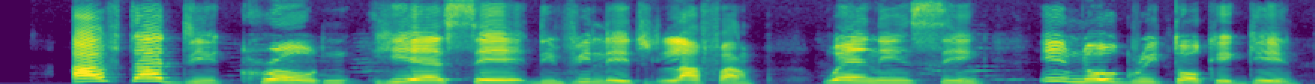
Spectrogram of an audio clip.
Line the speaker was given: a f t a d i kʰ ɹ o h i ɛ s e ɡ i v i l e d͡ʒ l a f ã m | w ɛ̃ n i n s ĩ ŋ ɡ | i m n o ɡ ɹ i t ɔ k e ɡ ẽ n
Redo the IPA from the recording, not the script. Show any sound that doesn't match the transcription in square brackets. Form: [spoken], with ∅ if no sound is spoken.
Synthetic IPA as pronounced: a f t a d i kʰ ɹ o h i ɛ s e [d] i v i l e d͡ʒ l a f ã m | w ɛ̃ n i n s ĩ ŋ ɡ | i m n o ɡ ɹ i t ɔ k e ɡ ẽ n

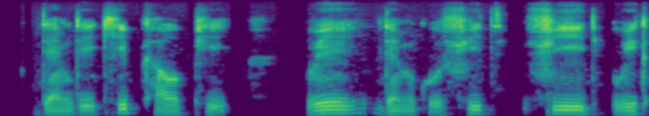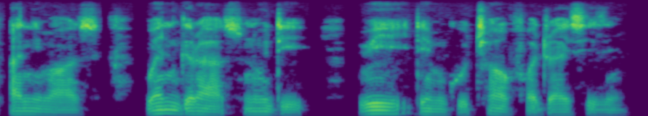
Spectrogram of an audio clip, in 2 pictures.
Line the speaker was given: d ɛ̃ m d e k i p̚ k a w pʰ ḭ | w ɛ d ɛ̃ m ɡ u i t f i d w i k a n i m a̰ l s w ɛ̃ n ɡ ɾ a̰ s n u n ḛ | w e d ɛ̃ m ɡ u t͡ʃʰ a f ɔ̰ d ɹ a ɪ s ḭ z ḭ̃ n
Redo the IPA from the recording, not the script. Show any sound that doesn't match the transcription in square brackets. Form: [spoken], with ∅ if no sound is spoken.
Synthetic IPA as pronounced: d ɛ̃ m d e [kʰ] i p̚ [kʰ] a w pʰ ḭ | w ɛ d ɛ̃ m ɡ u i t f i d w i k a n i m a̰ l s w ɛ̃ n ɡ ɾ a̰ s n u [d] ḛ | w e d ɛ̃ m ɡ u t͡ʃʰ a f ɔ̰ d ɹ a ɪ s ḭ z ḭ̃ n

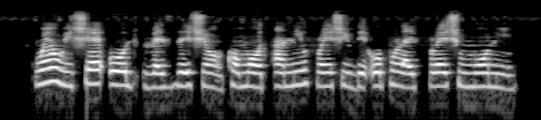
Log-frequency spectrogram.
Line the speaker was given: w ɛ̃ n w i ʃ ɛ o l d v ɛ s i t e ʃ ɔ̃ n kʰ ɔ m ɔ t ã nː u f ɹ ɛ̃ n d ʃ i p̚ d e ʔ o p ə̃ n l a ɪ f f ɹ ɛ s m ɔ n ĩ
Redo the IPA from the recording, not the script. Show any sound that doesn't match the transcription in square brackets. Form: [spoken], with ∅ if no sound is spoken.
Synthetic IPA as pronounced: w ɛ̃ n w i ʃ ɛ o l d v ɛ s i t e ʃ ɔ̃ n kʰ ɔ m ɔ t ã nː u f ɹ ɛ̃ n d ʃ i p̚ d e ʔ o p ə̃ n l a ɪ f f ɹ ɛ [ʃ] m ɔ n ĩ

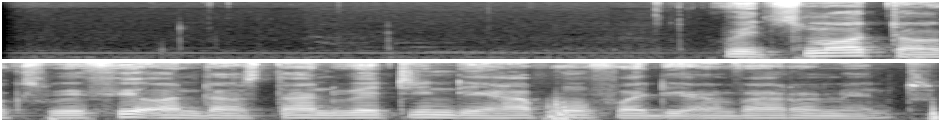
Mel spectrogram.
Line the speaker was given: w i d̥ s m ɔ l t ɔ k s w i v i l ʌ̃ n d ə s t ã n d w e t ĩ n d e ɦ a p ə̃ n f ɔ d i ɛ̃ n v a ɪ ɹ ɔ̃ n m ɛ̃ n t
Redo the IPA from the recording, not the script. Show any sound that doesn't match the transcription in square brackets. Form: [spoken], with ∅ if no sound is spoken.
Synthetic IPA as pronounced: w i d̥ s m ɔ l t ɔ k s w i [f] i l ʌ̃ n d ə s t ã n d w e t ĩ n d e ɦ a p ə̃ n f ɔ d i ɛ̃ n v a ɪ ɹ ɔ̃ n m ɛ̃ n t

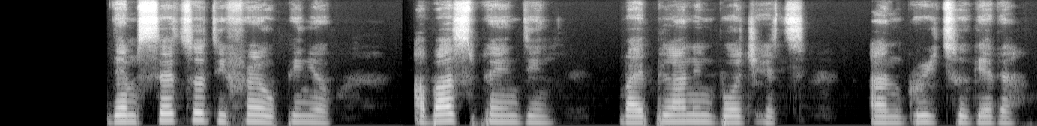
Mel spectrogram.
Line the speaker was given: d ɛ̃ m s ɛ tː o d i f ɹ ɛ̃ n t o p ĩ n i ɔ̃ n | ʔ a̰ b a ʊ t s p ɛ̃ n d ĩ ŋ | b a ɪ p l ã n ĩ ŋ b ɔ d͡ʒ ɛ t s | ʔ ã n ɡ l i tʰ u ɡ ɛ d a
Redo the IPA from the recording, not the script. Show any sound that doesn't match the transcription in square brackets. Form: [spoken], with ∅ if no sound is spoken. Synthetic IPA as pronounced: d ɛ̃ m s ɛ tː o d i f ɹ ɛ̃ n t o p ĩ n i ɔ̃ n | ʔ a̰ b a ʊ t s p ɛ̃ n d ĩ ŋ | b a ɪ p l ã n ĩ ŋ b ɔ d͡ʒ ɛ t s | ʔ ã n ɡ [ɹ] i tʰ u ɡ ɛ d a

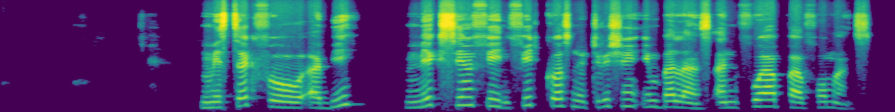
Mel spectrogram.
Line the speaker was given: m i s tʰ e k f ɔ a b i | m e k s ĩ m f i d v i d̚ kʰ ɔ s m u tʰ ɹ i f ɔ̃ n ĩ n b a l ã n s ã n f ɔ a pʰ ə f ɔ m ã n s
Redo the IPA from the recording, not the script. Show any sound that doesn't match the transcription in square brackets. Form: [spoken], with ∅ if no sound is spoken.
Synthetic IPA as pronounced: m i s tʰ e k f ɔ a b i | m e k s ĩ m f i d [f] i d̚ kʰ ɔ s [n] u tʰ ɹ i [ʃ] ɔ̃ n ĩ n b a l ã n s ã n f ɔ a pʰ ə f ɔ m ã n s

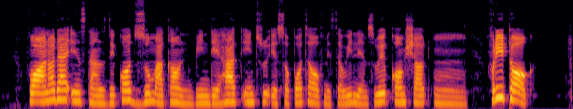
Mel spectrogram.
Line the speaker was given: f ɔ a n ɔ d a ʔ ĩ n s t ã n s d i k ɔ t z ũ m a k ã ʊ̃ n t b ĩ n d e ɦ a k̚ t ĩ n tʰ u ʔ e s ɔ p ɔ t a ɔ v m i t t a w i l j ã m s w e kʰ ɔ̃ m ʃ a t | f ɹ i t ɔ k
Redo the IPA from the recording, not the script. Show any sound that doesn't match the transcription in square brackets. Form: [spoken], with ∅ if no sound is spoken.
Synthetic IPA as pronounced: f ɔ a n ɔ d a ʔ ĩ n s t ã n s d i k ɔ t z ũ m a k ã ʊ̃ n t b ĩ n d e ɦ a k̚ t ĩ n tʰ u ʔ e s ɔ p ɔ t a ɔ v m i [s] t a w i l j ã m s w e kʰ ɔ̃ m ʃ a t | f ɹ i t ɔ k

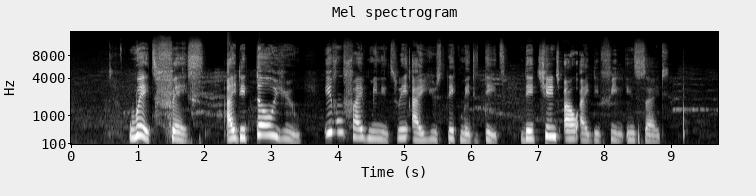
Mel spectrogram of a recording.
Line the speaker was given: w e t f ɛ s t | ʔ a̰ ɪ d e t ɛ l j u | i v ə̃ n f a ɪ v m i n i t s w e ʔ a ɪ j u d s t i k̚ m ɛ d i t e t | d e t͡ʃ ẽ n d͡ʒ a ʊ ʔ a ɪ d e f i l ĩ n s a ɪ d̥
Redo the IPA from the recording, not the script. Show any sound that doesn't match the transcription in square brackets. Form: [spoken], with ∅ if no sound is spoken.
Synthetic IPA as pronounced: w e t f ɛ s t | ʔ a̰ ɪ d e t ɛ l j u | i v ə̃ n f a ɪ v m i n i t s w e ʔ a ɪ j u [∅] s t [e] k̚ m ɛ d i t e t | d e t͡ʃ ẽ n d͡ʒ a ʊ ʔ a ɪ d e f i l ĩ n s a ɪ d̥

